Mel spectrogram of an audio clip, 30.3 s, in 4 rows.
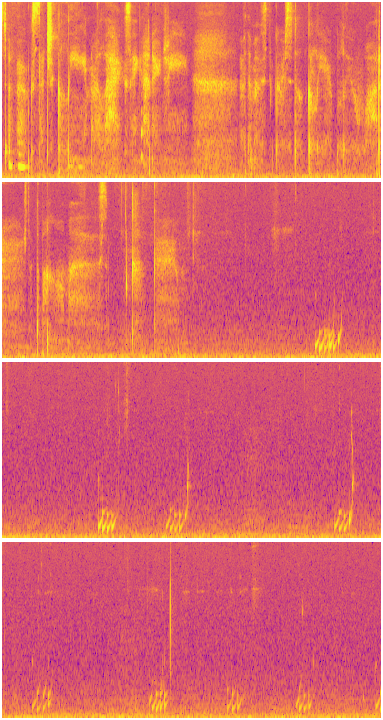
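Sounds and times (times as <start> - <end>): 
faint steady hiss: 0.0 - 30.3
speech: 0.1 - 1.1
liquid bubbling inside glass facial globes: 13.8 - 14.5, 17.0 - 17.6, 18.4 - 19.0, 21.7 - 22.4, 23.2 - 23.8, 25.6 - 26.1, 27.1 - 27.7, 28.5 - 29.1.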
